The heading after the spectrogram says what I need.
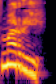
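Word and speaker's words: Moray: She'd copied down the letters carefully, M-O-R-A-Y, and she'd frowned. "But that's not how it's said at all," she'd pointed out. "It's Murray."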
